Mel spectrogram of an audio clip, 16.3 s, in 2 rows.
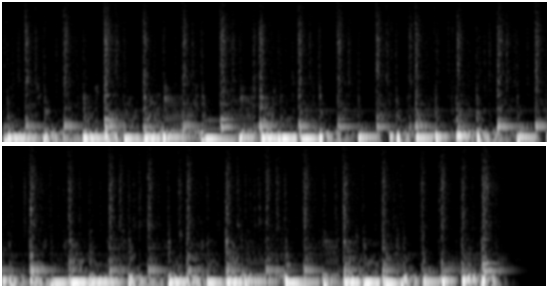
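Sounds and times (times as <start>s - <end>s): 
down home bass line: 0.0s - 15.9s.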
